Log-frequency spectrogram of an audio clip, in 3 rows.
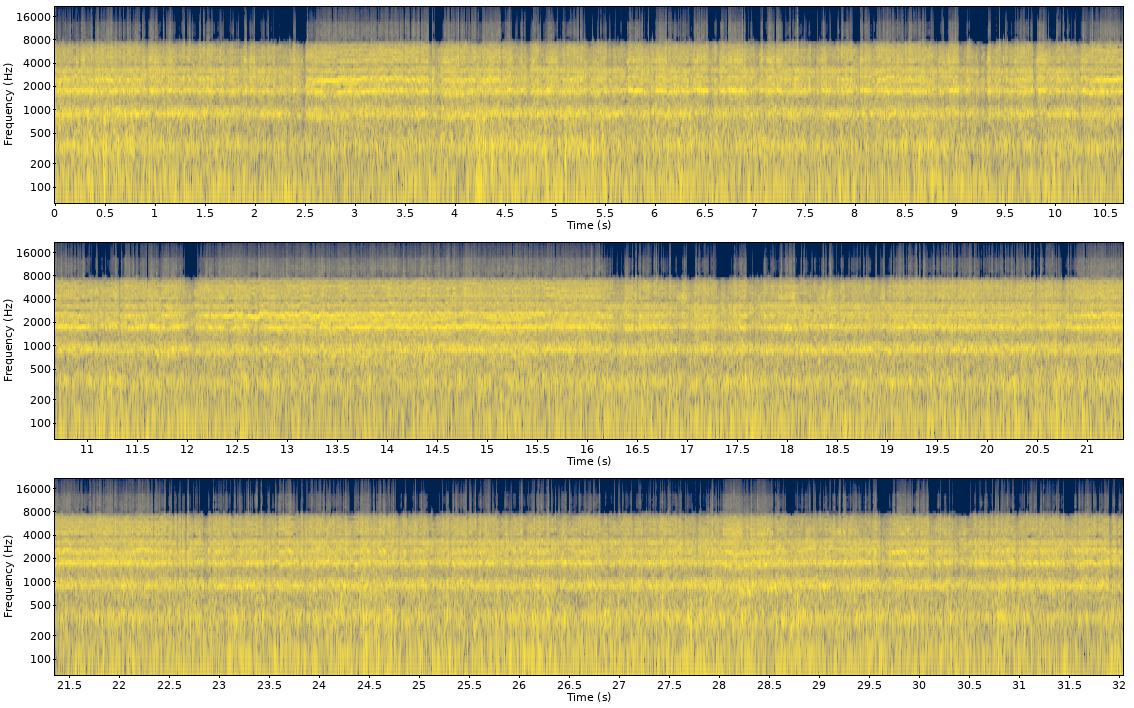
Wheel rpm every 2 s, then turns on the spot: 230, 220, 230, 230, 230, 230, 210, 220, 230, 230, 230, 240, 230, 230, 230, 240.
none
